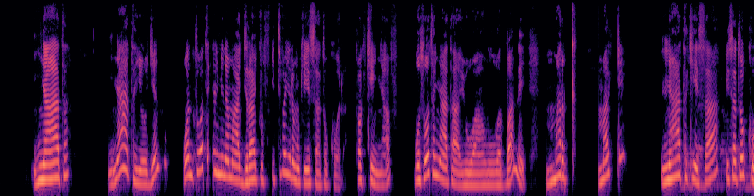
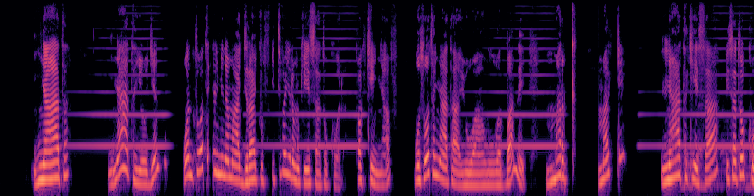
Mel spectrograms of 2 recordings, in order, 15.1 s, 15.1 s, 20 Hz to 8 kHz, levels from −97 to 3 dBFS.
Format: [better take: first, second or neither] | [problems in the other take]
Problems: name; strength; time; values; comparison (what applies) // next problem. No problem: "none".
first | background sound (Wind instrument, woodwind instrument); 19 dB below the speech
